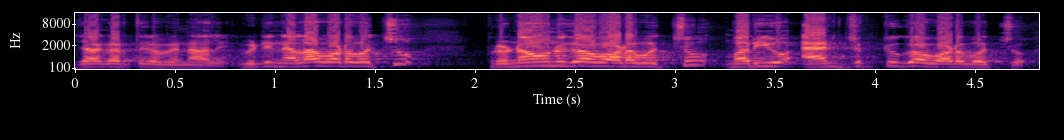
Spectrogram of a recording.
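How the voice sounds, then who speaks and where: A man with a Telugu accent teaching English grammar for an exam, asking questions and answering them himself, and reading example sentences slowly. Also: high voice. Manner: asks and answers his own questions, slow drilled examples. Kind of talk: exam-prep grammar lesson.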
